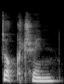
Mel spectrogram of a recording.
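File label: "doctrine", British English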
